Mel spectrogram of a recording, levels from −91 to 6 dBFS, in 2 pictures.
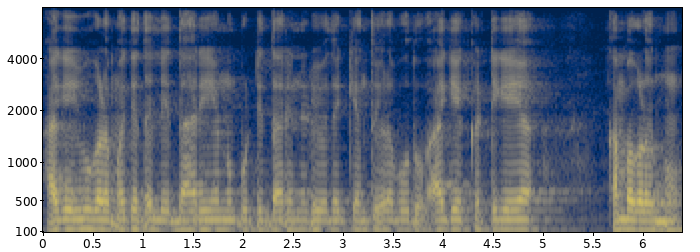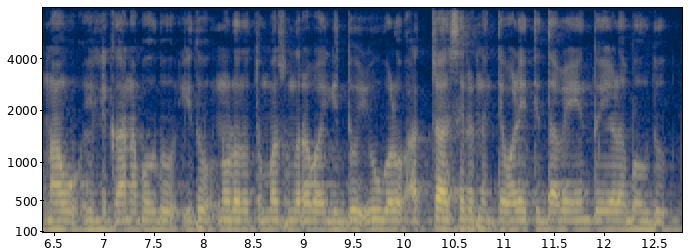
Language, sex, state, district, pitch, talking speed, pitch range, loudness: Kannada, male, Karnataka, Koppal, 120 Hz, 110 wpm, 120-125 Hz, -21 LUFS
